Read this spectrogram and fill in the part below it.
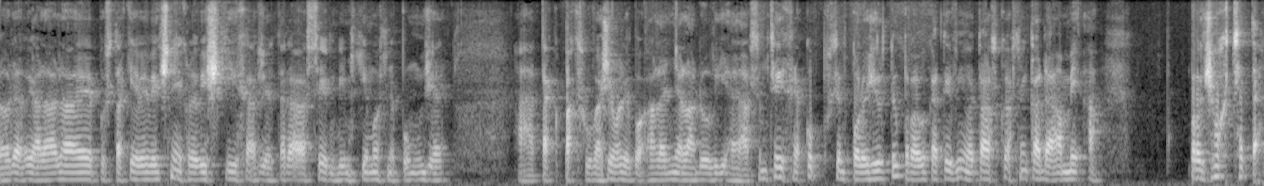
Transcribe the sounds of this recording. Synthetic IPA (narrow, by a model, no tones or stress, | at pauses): lodaaladajɛpust̪akɪɛvɛvjɛt͡ʃneːxlɛvɪʃciːxaʒɛt̪ɛda̰asɪvɪmsciːmːot͡snɛpomuːʒɛ | ʔat̪akpaksuvaʒovalɪvo̰ʔalɛɲɛladoviːajaːsɛmsɛxjakosɛmpolo̞ʒɪlt̪upɾovokat̪ɪvɲiːo̞t̪aːskujasɛmɲkaldaːmɪʔa | pɾot͡ʃɦoxt͡sɛt̪ɛ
